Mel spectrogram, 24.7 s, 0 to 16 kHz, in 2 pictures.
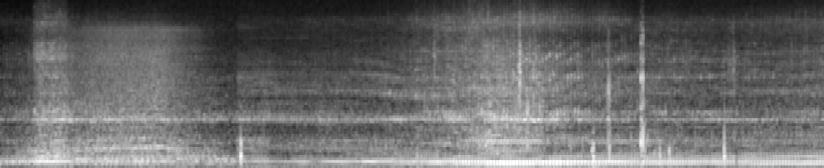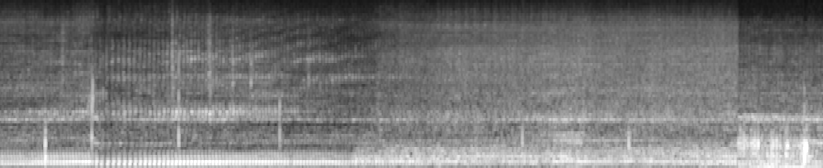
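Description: A 1973 Honda SL125 motorcycle engine runs steadily close by, a continuous buzzing drone with slight rises and dips in revs and occasional clicks, heard alone without talk.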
